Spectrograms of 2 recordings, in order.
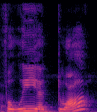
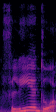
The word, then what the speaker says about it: folie à deux: another theory, which seems to me the most plausible, is called a folie à deux. It's French. – Folie à deux. – F-O-L-I-E space A space D-E-U-X.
